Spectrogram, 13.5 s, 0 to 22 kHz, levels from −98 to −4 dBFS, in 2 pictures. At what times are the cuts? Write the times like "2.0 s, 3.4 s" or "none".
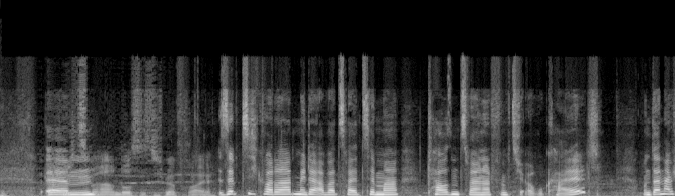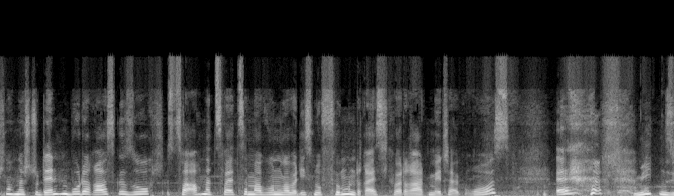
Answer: none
